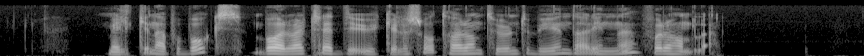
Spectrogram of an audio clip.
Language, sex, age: Norwegian, male, 20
